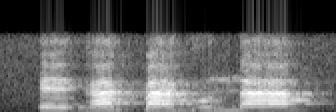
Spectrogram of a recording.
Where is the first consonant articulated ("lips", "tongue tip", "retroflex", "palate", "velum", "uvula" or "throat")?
velum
